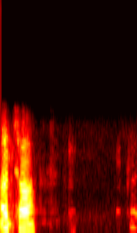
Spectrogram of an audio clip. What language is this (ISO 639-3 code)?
doi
